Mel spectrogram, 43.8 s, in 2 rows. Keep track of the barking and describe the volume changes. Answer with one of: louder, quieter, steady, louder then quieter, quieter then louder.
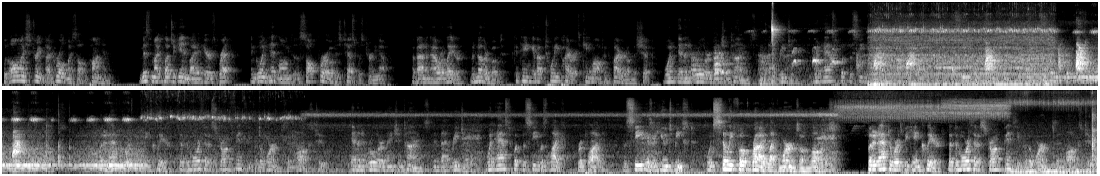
louder.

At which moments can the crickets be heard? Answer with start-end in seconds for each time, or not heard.
14.9-43.7.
